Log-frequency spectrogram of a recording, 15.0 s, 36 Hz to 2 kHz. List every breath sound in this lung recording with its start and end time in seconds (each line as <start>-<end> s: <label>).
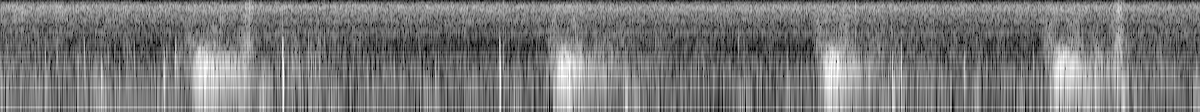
2.32-3.48 s: inhalation
6.83-7.93 s: inhalation
10.21-11.31 s: inhalation
13.07-14.18 s: inhalation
